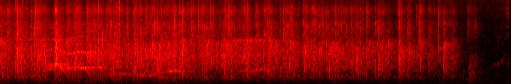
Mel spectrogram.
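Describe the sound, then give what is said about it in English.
A church audience applauds to welcome a speaker to the stage: dense, steady clapping from many hands, loud at first and tapering off toward the end. “Would you put your hands together and welcome Joel Eklund?”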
